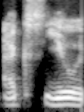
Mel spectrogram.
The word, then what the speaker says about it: Xu: As you can see, that the last name XU is quite often difficult for people to pronounce.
